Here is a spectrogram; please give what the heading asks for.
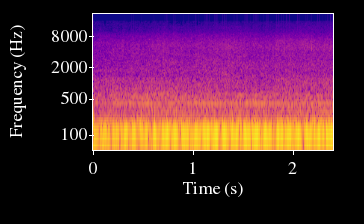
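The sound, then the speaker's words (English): A car ferry bound for the island of Hvar gives off a steady, deep engine rumble with a low droning hum and no breaks. “I've driven down from Knin, and I'm now on a ferry heading for the island of Hvar.”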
